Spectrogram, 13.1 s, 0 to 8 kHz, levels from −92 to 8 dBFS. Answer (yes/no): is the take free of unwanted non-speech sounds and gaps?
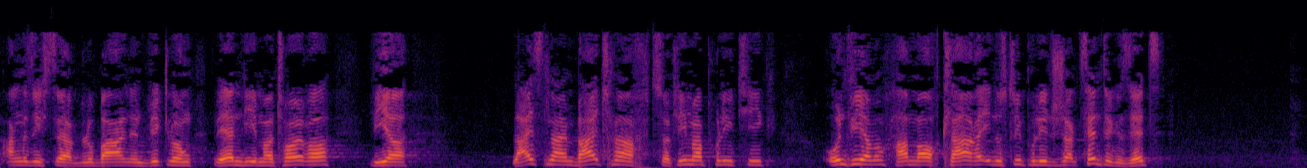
yes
